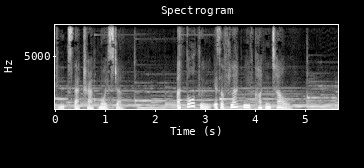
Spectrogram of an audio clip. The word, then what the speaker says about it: Thorthu: It's called a Thorfu, pronounced Thorfu.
